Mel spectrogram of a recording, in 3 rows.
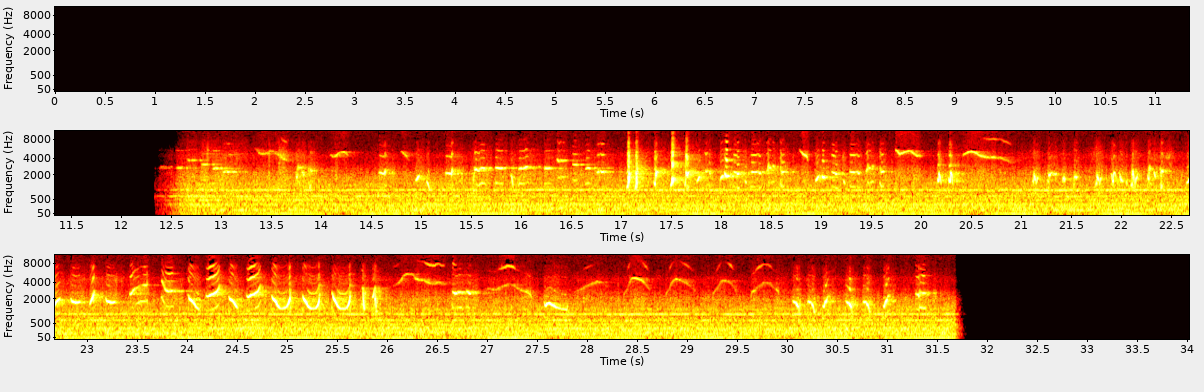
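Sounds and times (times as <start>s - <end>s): bird chirping: 12.4s - 31.8s
steady background hum: 12.4s - 31.8s.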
